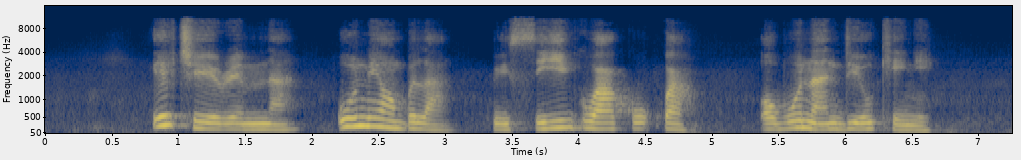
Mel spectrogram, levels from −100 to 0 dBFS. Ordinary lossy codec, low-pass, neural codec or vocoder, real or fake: none; 10.8 kHz; codec, 16 kHz in and 24 kHz out, 0.9 kbps, LongCat-Audio-Codec, fine tuned four codebook decoder; fake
